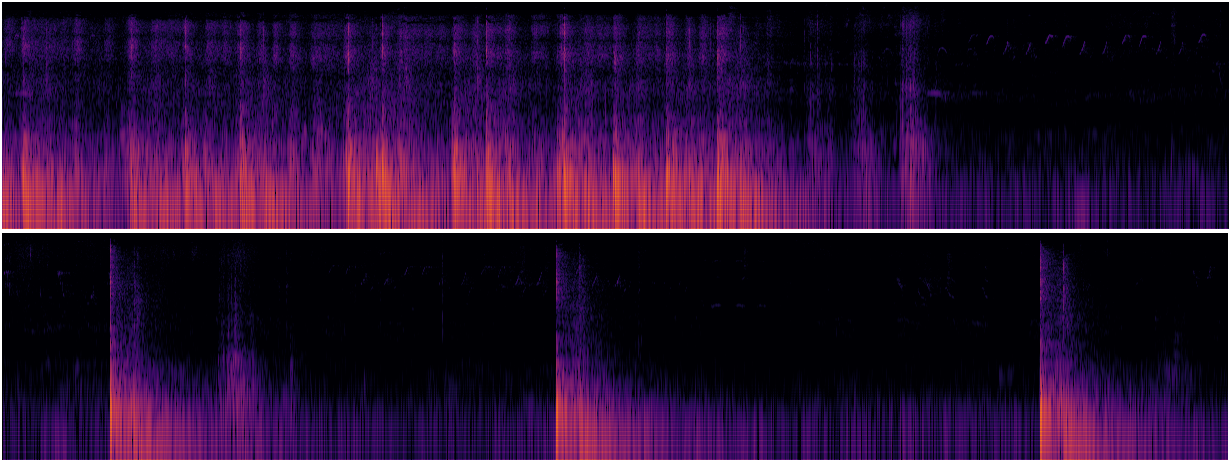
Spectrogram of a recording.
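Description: Many boots stamp on the ground together in a marching rhythm.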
